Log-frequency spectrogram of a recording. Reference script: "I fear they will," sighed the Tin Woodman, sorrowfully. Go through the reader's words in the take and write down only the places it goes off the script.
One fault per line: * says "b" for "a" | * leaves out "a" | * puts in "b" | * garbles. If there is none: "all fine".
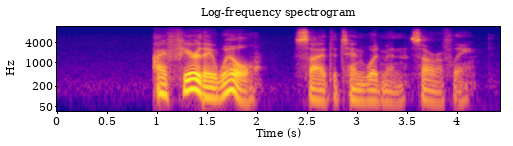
all fine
